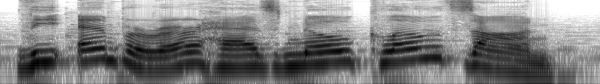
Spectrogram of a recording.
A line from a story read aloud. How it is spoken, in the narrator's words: called out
